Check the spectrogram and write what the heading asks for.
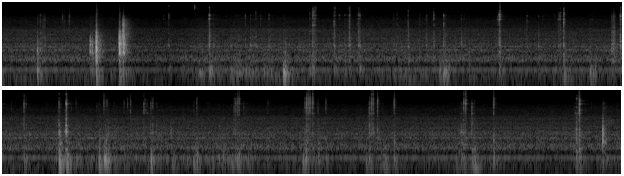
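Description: Scattered small clicks and taps of metal carburetor parts being handled and fitted as the main nozzle goes into a Marvel Schebler carburetor body, with two louder knocks about two seconds in. A faint steady hum runs underneath.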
